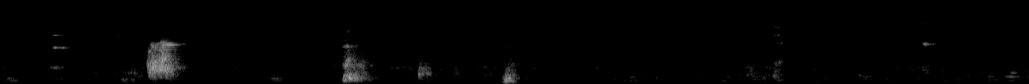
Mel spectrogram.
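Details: Blenheim Cavalier King Charles Spaniel puppies in their indoor puppy pen, one of five littermates born at New Year: sharp yelps and short barks spaced a second or two apart, with softer squeaks and whimpers in between.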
